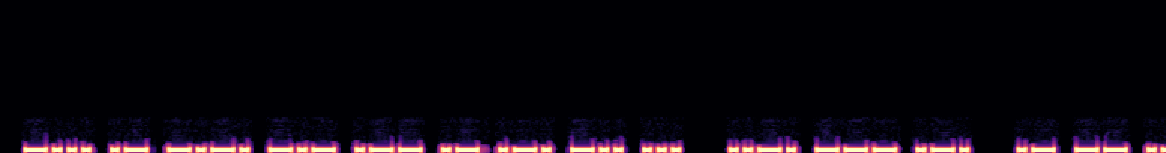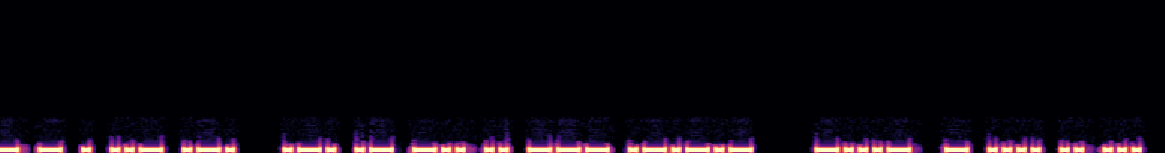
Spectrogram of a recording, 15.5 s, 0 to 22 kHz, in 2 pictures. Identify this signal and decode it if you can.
Morse code, heard as a keyed tone, about 25 wpm, 600 Hz. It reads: BACKWARDS FOR AMATEUR RADIO. <BT> THIS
